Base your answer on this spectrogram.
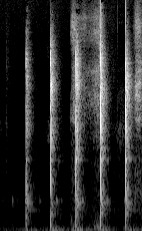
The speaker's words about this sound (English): Exhibit A. I'll hide the logo. Look at this cheap can. This can... Look at it. Look at it. It just, without anything, it just bends.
